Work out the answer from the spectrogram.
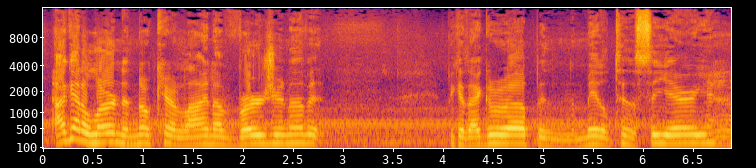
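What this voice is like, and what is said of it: Tennessee Southern American accent. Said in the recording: “I'm probably more of a Tennessee accent”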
